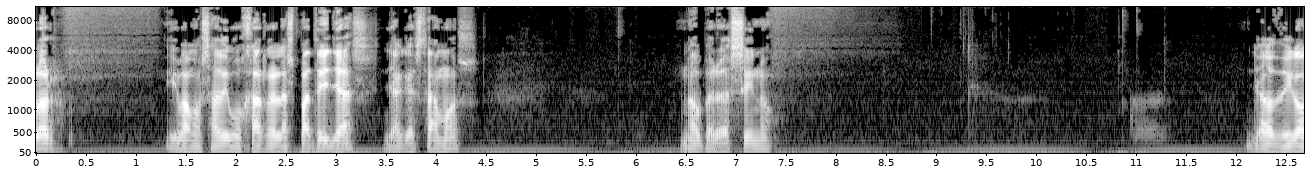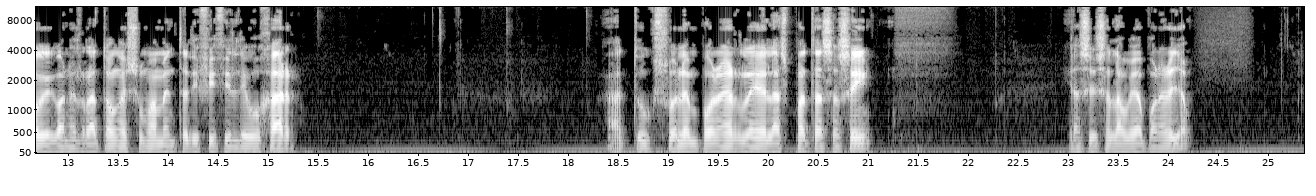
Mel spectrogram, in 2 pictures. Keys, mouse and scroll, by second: 2.8 click, 4.5-6.6 drag, 11.1 click, 14.1 click, 15.7-18.1 drag, 18.4-21.1 drag.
